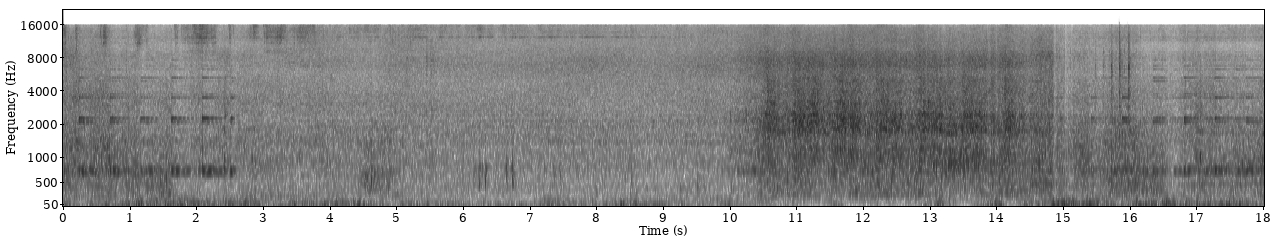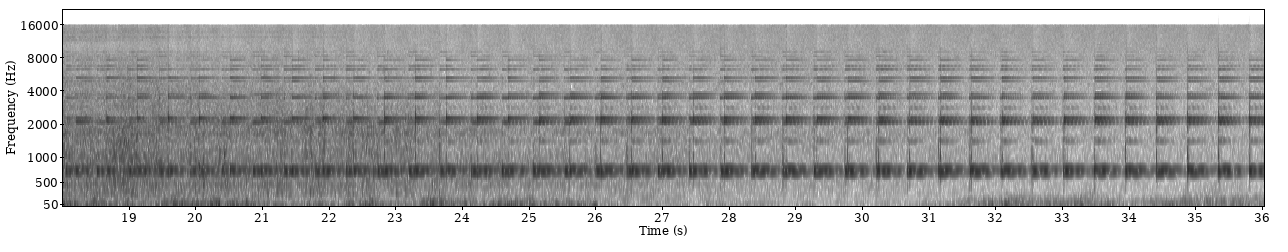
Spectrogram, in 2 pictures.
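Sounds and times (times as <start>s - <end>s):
level-crossing bell dinging: 0.0s - 2.7s, 15.9s - 36.0s
approaching train rumble: 0.0s - 36.0s
electric train rumble: 0.0s - 36.0s.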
